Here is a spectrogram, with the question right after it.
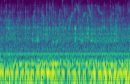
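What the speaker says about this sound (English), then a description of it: "Turn this little valve here, your water is going to spill out." Water spills steadily from an opened check valve on an outdoor wood boiler, a continuous close pouring trickle that splashes without pause.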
